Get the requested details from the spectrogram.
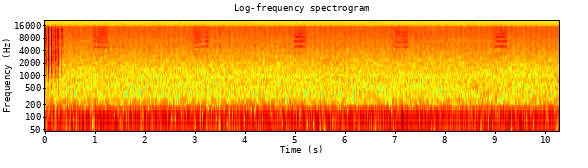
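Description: A terminal gives soft, regular beeps.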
